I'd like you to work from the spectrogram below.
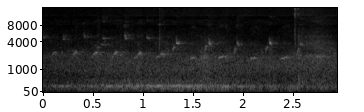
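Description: Small birds chirp and tweet repeatedly outdoors around a rented place, a quick scattering of high calls over a soft, steady background hum.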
